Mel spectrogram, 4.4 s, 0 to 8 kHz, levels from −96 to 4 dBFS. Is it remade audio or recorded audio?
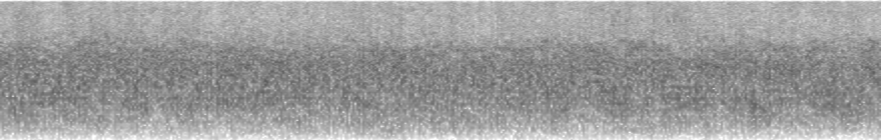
remade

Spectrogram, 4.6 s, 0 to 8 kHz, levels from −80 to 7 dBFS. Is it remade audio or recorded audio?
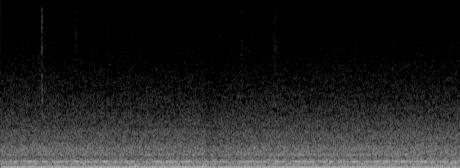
recorded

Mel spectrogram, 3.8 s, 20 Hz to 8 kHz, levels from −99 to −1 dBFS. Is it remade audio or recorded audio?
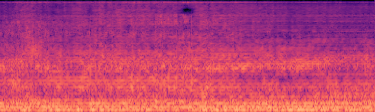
remade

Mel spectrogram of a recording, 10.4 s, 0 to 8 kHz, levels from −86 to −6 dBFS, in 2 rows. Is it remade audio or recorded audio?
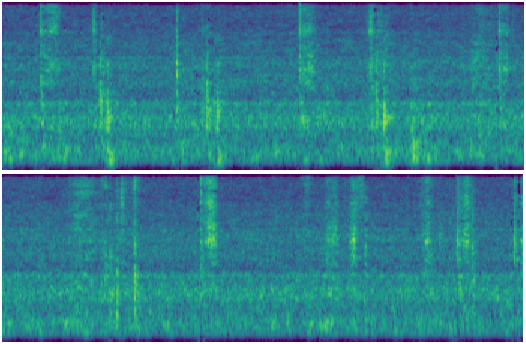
recorded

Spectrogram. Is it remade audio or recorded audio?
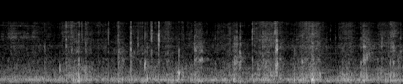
remade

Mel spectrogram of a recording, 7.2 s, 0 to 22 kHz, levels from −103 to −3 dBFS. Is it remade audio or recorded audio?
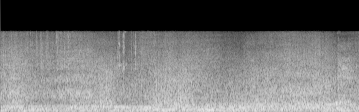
recorded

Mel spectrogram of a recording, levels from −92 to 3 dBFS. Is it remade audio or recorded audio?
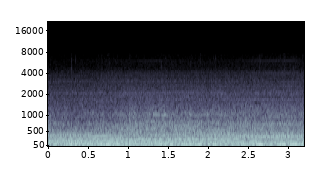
recorded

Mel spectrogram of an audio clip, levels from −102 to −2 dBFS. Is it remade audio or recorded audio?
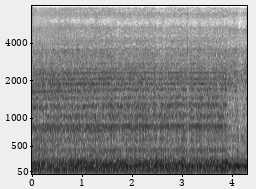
remade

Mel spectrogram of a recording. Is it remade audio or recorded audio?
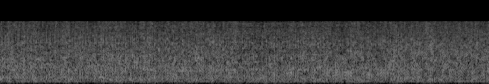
remade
